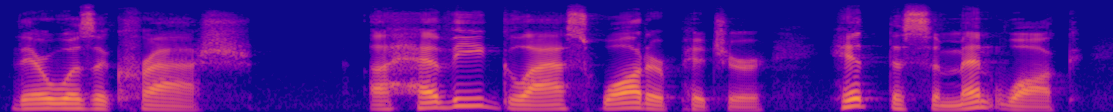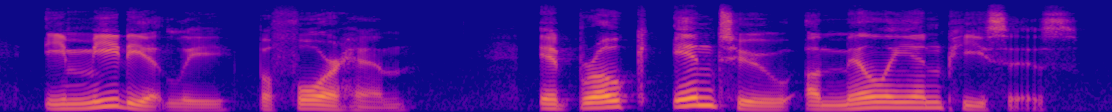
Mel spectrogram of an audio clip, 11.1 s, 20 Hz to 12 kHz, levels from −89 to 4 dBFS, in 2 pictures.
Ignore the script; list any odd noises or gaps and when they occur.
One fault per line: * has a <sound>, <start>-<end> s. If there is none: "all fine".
all fine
